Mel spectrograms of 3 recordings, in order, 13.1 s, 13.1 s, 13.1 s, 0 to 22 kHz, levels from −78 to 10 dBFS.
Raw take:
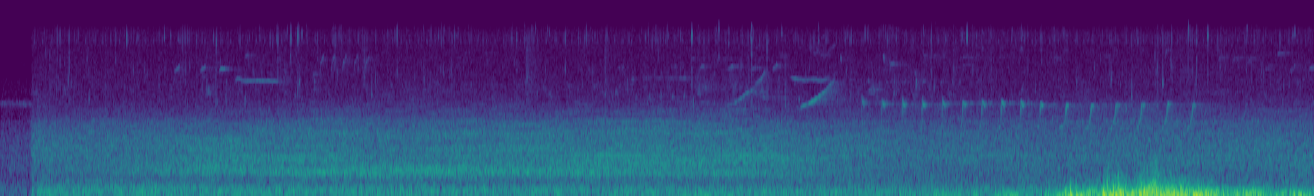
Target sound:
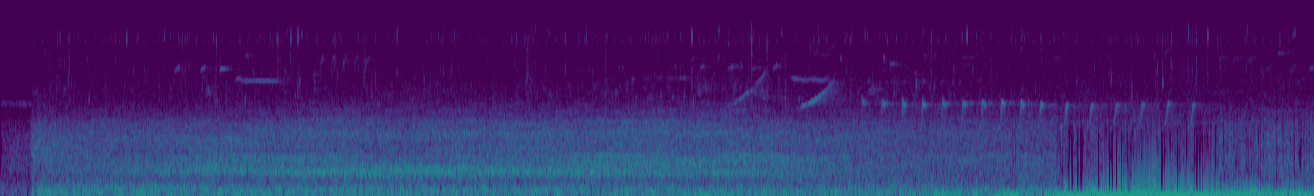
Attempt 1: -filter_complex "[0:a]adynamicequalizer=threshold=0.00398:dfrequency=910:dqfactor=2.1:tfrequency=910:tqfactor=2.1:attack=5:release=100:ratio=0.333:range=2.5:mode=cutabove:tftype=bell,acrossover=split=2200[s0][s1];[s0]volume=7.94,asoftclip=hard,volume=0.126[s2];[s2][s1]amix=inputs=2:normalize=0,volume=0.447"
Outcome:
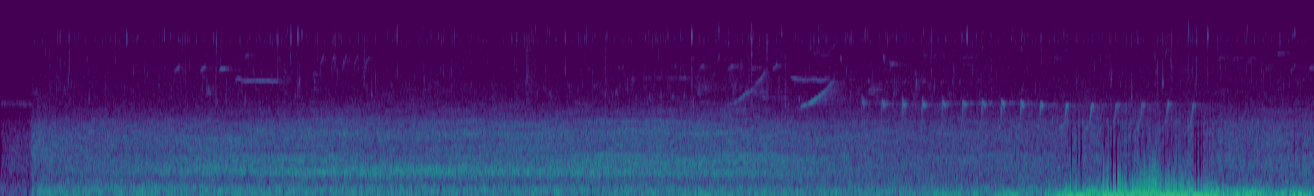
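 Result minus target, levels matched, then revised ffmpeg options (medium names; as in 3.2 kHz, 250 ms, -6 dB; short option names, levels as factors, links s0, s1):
overload inside the chain: distortion -6 dB
-filter_complex "[0:a]adynamicequalizer=threshold=0.00398:dfrequency=910:dqfactor=2.1:tfrequency=910:tqfactor=2.1:attack=5:release=100:ratio=0.333:range=2.5:mode=cutabove:tftype=bell,acrossover=split=2200[s0][s1];[s0]volume=22.4,asoftclip=hard,volume=0.0447[s2];[s2][s1]amix=inputs=2:normalize=0,volume=0.447"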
